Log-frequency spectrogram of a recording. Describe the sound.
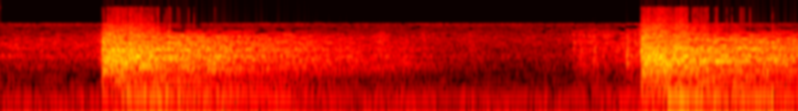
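Two loud gunshots fired as a signal for help near a herd of buffalo, each a sudden sharp blast followed by a long rumbling decay, about three seconds apart.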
